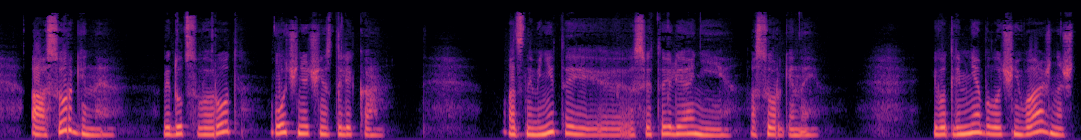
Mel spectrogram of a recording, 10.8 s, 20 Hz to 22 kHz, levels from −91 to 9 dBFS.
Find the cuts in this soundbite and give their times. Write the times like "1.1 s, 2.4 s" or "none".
none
